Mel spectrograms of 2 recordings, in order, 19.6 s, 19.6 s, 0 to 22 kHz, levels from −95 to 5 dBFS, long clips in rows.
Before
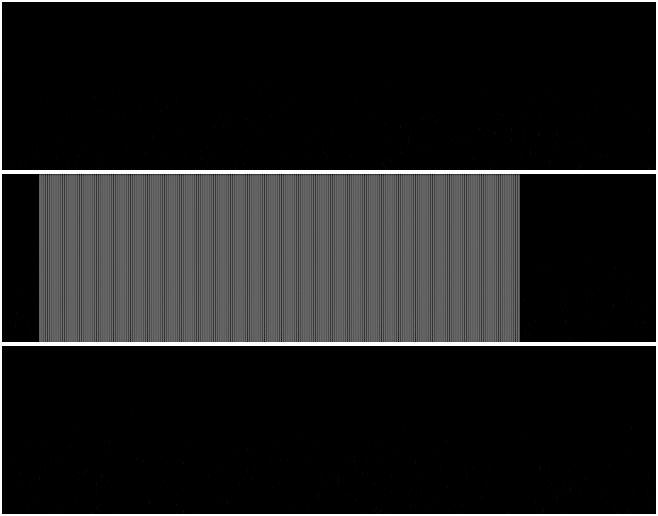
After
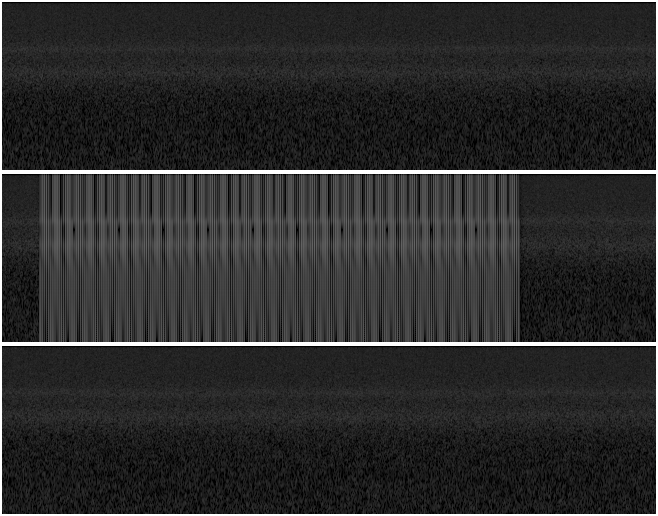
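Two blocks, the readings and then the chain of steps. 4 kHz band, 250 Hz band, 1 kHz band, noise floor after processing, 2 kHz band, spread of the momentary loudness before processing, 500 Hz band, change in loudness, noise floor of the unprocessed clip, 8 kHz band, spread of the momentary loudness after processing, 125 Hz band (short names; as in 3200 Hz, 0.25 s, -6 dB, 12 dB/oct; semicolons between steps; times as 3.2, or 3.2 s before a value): -7.0 dB, -11.0 dB, -12.0 dB, -59 dBFS, -11.0 dB, 1 LU, -11.5 dB, -9.0 dB, -78 dBFS, -7.5 dB, 16 LU, -11.0 dB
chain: HPF 1300 Hz 12 dB/oct; bell 5400 Hz +6 dB 0.42 oct; limiter -12 dBFS, peak gain reduction 7.5 dB; negative-ratio compressor -49 dBFS, ratio -0.5; ring modulator 1500 Hz; gain +11.5 dB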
